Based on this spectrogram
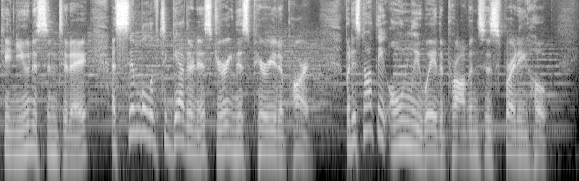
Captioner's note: bells tolling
